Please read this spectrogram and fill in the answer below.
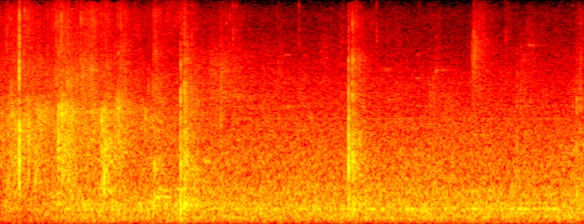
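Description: Applause dying away into a few scattered claps over low crowd murmur, with a steady low hum underneath.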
